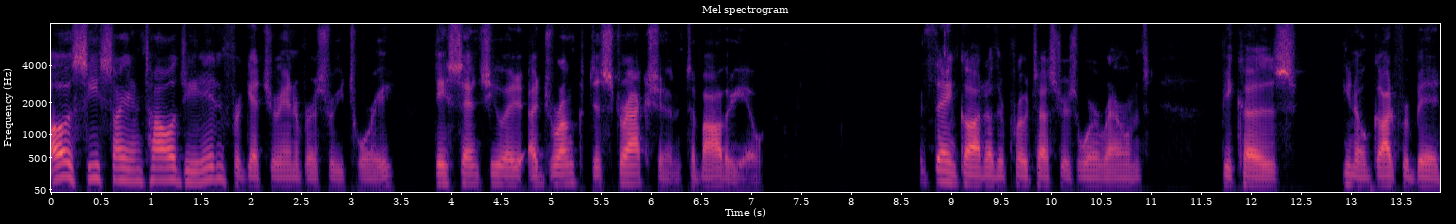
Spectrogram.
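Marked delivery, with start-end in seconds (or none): none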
